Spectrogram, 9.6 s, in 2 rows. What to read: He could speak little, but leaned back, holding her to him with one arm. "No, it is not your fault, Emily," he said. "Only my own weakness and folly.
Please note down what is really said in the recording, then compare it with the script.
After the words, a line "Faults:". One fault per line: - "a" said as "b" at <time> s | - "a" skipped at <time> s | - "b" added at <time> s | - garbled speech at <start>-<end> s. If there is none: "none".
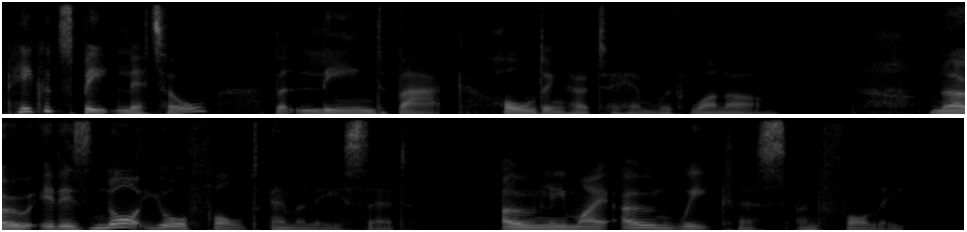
He could speak little, but leaned back, holding her to him with one arm. "No, it is not your fault, Emily," said. "Only my own weakness and folly.
Faults:
- "he" skipped at 6.5 s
